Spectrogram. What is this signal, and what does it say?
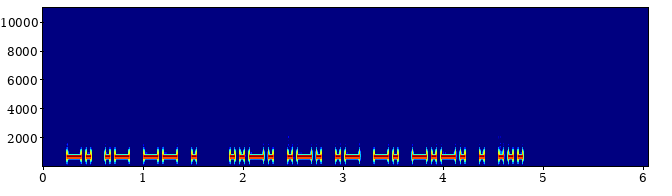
Morse code, heard as a keyed tone, about 25 wpm, 700 Hz. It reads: NAME FRANCES
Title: Practice QSO - Exchange 1 - Beginning - 25wpm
